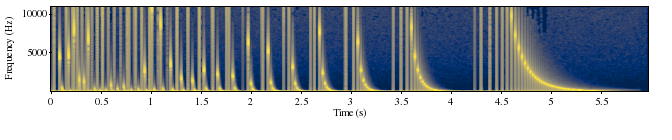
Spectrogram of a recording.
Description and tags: analog burbles
Deep and noisy weirdness from a Nord Modular synthesizer.
nord, synth, splat, modular, weird, digital, sound-design, synthesis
